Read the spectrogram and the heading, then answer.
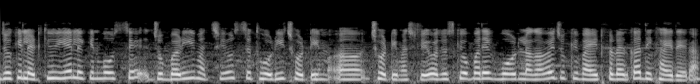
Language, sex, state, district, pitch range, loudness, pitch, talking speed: Chhattisgarhi, female, Chhattisgarh, Jashpur, 235-275 Hz, -13 LUFS, 255 Hz, 325 wpm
